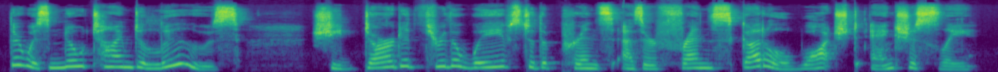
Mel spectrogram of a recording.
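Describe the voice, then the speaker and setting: A woman reading a children's story aloud in expressive, dramatic, carefully phrased narration. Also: fairly high pitch, slow pace. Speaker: storybook reader.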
